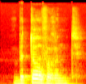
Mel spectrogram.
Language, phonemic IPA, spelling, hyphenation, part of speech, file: Dutch, /bəˈtoː.və.rənt/, betoverend, be‧to‧ve‧rend, adjective / verb, Nl-betoverend.ogg
- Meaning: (adjective) enchanting; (verb) present participle of betoveren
